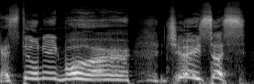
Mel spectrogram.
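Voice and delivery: high, slow, breathless mock woman; insatiable woman. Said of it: "she's still running out afterwards like".

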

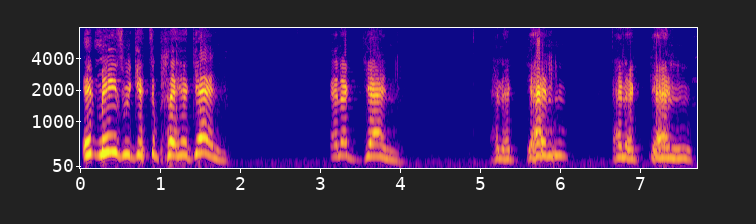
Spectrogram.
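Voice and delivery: grin through it, drawing out each repeat; singsong stage host, repeats gradually winding down; smiling showman. Acted. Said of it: "he smiles, he says".

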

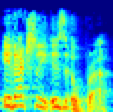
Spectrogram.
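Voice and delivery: quick, high-pitched mock insistence; insistent retort. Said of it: "I'm like".

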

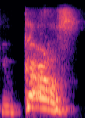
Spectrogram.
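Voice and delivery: angry dad. Retold or imitated. Father scolding his laughing daughters, a mock angry yell. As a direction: snap at the giggling girls. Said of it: "then he'd be like".

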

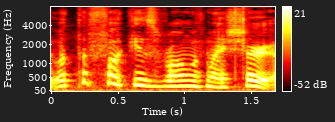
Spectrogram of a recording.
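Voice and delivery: high-pitched, incredulous comeback; mock indignation. Comic retelling reply to shirt insult, indignant.

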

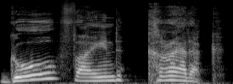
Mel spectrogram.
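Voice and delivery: slow, high command; Max ordering. A narrator's reading. Max sending the gulls, slow high command. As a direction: send them off slowly.

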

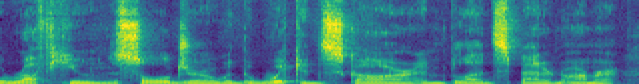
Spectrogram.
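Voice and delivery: ordinary delivery, nothing marked

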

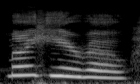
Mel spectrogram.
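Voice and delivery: high, slow swooning sigh; drawn-out dreamy damsel; mock swoon.

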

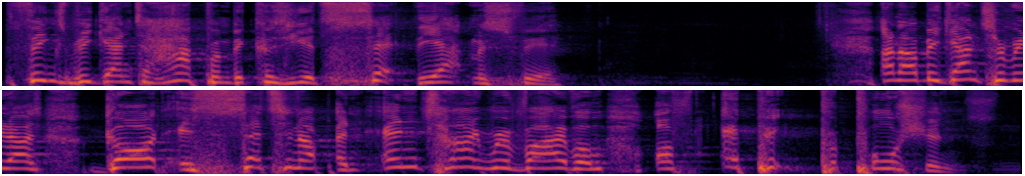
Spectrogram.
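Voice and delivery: preaching. Acted. Preacher stirring up the church about the Holy Spirit, fervent preaching. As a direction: preach it at full force to the congregation. Preacher builds revival message.

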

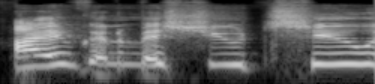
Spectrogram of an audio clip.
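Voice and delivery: high, pleading mock-worried goodbye; anxious clingy parent. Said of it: "you're showing your stress".

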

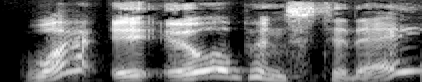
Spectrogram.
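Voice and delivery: high, still reeling question; can't believe it, ask again; stunned disbelief. Real, not acted. Disbelief the film opens today.

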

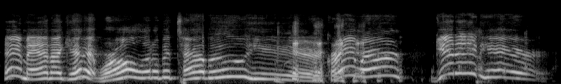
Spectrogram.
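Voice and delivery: high, loud sitcom-comedian impression; hammed-up stand-up comic voice, stretched line ends; Jerry Seinfeld. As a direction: pitch it way up, exasperated observational comic. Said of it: "Jerry Seinfeld. Jerry Springer being like".

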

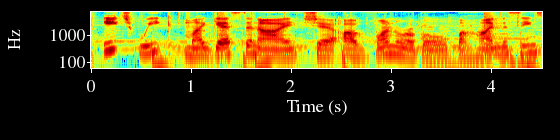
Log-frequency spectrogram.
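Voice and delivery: smooth host intro read over music; podcast intro. Acted. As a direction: read it like a polished show opener.

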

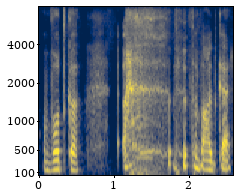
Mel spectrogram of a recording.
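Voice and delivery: slow, emphasized vodka with a laugh; slightly Russian-sounding vodka; vodka with accented ending. Real, not acted. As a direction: lean on the end of vodka. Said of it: "put like, an emphasis on the".

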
